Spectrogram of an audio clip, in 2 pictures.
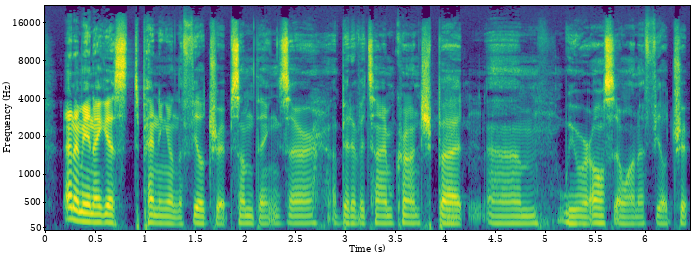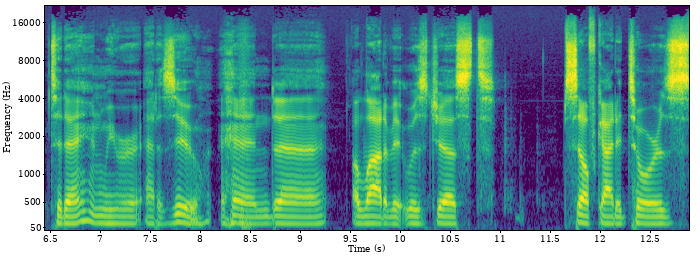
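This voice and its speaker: On a very clean recording with a silent background, a man speaks at a moderate pace. His medium-pitched voice is an unremarkable speaking voice with fairly even intonation. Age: 30s. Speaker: teacher and podcast host. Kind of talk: casual chat.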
